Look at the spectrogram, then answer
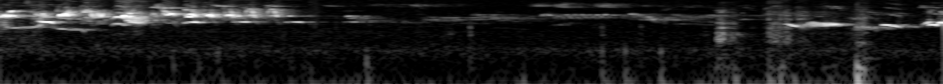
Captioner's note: bird song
